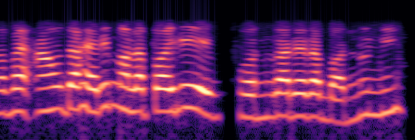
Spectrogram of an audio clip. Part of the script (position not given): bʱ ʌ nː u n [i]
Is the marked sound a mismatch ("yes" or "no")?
no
